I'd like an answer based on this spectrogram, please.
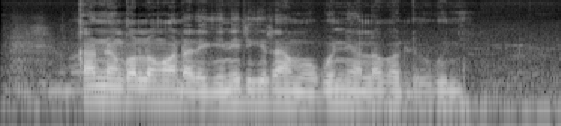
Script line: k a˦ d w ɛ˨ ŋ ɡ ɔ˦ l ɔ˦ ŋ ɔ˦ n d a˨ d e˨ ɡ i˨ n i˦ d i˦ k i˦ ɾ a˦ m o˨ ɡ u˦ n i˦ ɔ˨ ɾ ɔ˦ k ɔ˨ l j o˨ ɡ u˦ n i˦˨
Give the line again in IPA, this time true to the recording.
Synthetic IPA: k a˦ n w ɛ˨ ŋ ɡ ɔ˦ l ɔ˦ ŋ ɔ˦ n d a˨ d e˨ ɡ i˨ n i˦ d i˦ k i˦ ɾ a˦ m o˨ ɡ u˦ n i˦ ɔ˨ l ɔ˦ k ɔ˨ l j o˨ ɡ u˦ n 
